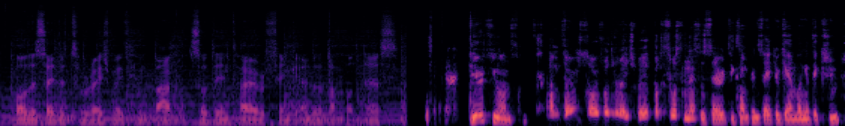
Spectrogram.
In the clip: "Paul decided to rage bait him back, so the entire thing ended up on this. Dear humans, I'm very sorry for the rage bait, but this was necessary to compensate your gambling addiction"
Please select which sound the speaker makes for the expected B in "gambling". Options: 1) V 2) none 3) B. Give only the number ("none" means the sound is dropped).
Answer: 2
